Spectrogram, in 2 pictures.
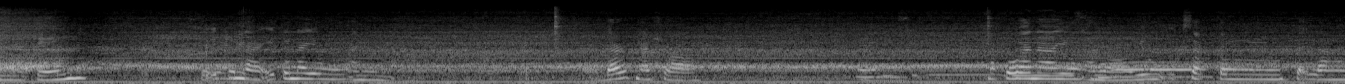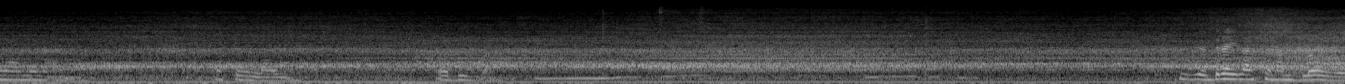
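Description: A hair dryer blows with a steady whir.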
